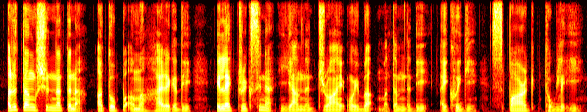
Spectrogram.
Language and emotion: Manipuri, neutral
